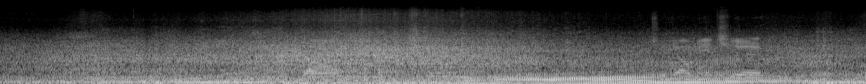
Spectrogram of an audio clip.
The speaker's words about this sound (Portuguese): tivesse passado por uma quantidade absurda de ônibus, inúmeras linhas.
